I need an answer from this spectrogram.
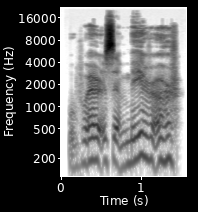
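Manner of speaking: slow, strange monster growl. A narrator's reading. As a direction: growl it out like a sea beast. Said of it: "I growled, not recognizing my own voice".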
